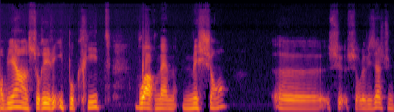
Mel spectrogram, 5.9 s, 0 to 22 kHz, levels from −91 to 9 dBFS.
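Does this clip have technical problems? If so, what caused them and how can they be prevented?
Yes. Right after "bien un sourire", at 1.02 s, the speech and background fall together by about 3 dB in one clean step, a microphone volume stepped down, likely by the call software's automatic gain control. Unlike a gradual fade, the level shifts instantly and stays lower. Turning off automatic microphone adjustment and setting a fixed, moderate input level prevents it.

From 2.12 to 2.23 s the loudest syllables turn harsh and crackly. That is likely microphone overload: the peaks push about 5 dB past the converter's limit, flattening roughly one sample in twenty. The software then likely lowers the volume again by about 3 dB at 2.14 s. Unlike the step-down, this fault adds distortion rather than just reducing level. Lowering the input volume in advance so peaks stay below full scale prevents it.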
